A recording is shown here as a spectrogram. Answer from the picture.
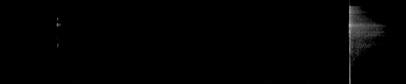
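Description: A faint click about half a second in, then one sharp, loud metallic click with a short ringing tail near the end: a metal carabiner's spring gate snapping shut.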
